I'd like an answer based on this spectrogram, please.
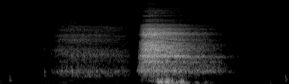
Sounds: Sigh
